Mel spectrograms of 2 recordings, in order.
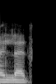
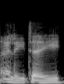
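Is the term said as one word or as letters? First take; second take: one word; letters. First: It is said as one short word. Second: It is spelled out letter by letter. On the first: "I tend to say L E D" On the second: "rather than L E D"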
